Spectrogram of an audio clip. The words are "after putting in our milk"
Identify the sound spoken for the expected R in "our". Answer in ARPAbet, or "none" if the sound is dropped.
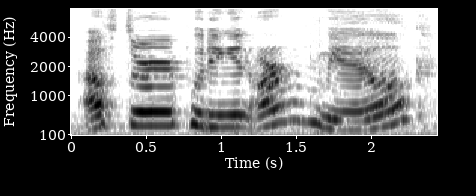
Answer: R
